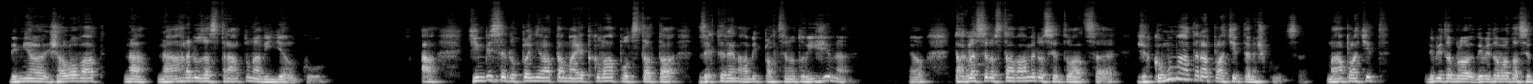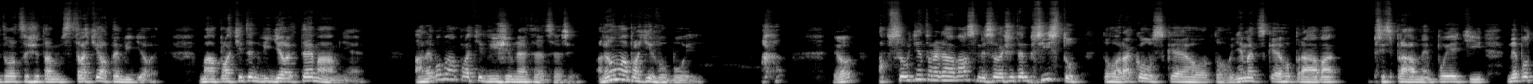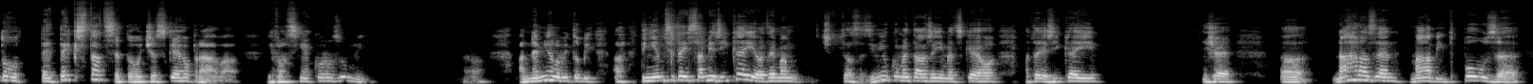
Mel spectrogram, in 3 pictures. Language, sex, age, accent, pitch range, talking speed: Czech, male, 40-59, native, 120-160 Hz, 155 wpm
